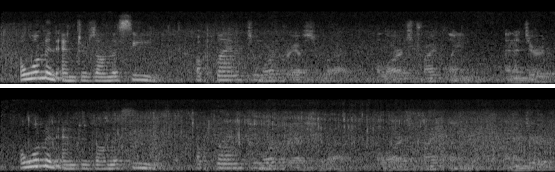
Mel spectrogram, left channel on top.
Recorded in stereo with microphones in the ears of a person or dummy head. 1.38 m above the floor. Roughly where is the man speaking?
Centre.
